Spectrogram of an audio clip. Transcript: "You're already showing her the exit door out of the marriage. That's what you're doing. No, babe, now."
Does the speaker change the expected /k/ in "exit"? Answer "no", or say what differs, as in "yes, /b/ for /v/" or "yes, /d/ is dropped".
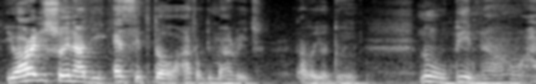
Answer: yes, /k/ is dropped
